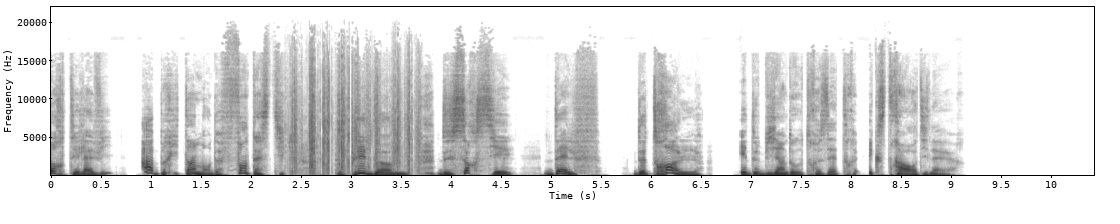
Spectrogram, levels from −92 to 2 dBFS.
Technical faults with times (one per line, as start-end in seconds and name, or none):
2.26-3.71 cable scratch noise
